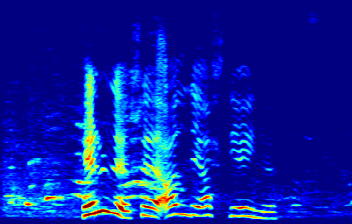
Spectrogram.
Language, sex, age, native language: Icelandic, other, 12, Icelandic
